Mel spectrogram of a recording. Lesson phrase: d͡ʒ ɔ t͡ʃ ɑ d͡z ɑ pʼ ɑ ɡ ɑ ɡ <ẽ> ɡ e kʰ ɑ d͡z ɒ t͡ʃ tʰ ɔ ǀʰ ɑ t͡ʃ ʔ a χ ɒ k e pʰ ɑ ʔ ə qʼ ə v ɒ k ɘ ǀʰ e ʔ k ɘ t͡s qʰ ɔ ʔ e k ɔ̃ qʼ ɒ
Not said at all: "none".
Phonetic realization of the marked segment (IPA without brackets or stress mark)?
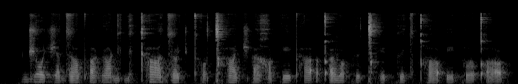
e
